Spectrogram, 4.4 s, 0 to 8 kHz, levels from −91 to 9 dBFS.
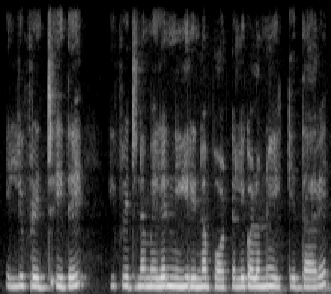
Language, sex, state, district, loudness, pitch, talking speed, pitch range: Kannada, female, Karnataka, Bidar, -13 LUFS, 235 Hz, 150 wpm, 230-245 Hz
